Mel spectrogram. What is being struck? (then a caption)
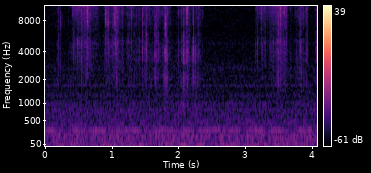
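Rock salt lamp. Long fingernails scratch the rough crystal sides of a large pink Himalayan rock salt lamp. Quiet, dry scratching bursts with a bright, hissy crackle come and go over a steady low hum.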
